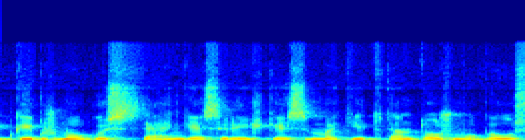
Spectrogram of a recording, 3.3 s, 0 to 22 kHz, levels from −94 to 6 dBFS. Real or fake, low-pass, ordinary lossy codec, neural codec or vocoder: real; 14.4 kHz; Opus, 24 kbps; none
